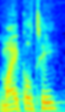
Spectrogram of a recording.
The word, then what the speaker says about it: Mykelti: it's one word yeah it's m y i k l TI it's pronounced Michael T right but people mess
